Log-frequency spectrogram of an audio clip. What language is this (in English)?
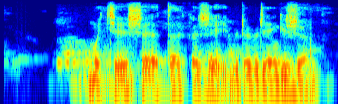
Kinyarwanda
